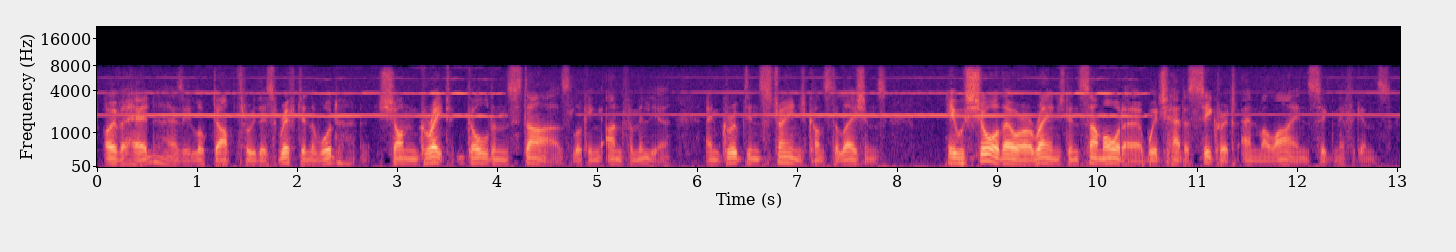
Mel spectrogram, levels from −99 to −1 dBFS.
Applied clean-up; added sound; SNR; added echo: none; Wind instrument, woodwind instrument; 9 dB; none.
